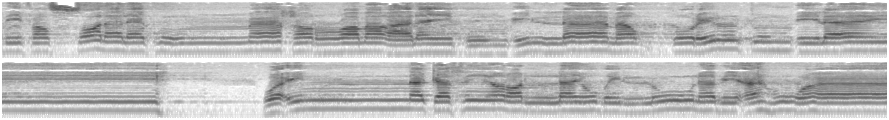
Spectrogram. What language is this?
Arabic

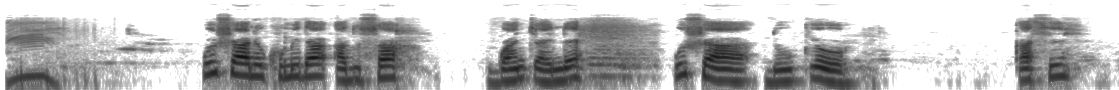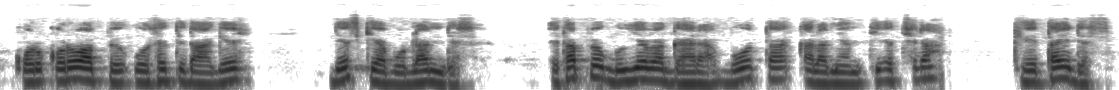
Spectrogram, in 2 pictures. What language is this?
Wolaytta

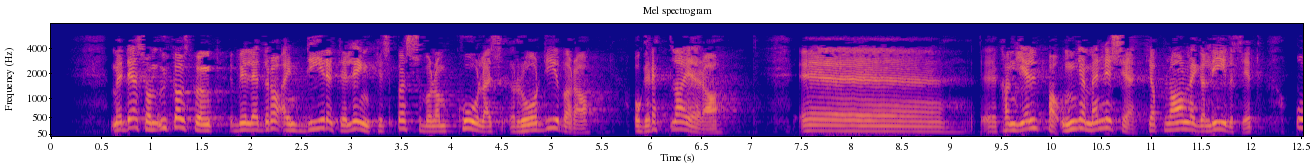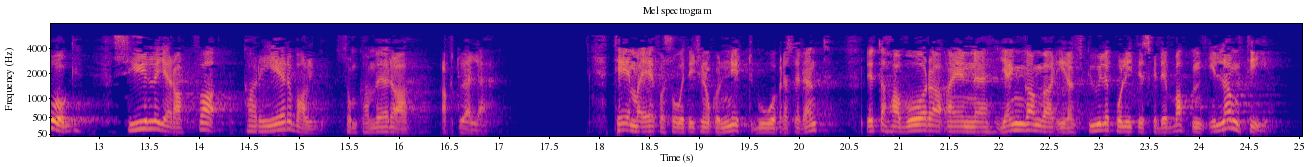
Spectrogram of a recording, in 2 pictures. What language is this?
Norwegian Nynorsk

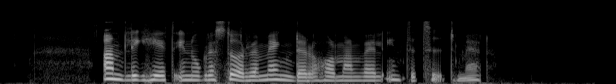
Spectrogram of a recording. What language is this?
Swedish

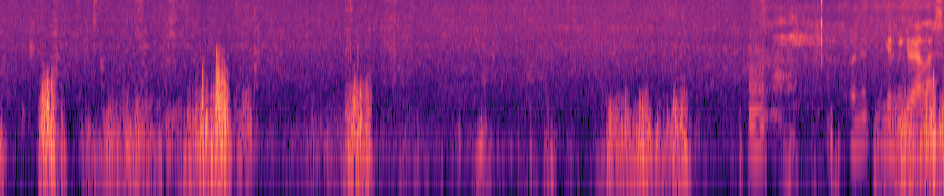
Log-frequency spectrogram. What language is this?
Thai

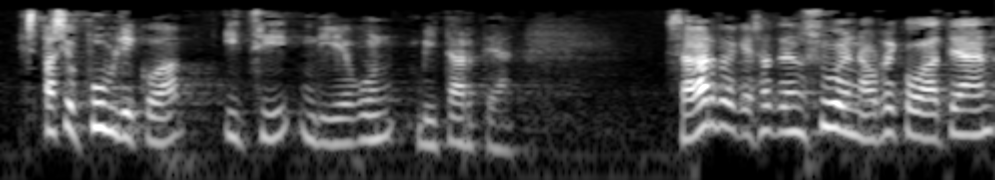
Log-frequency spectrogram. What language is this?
Basque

